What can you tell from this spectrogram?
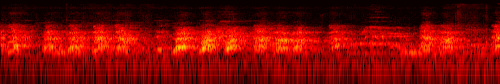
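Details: Karelo-Finnish Laikas, aged two years and eight months, working a penned boar: quieter, overlapping stream of continuous yapping barks blurring together over steady background noise.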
